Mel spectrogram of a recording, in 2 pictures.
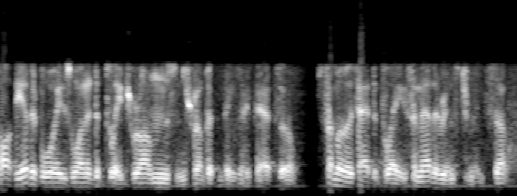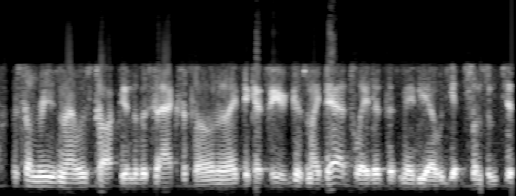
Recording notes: called in to that cozy radio studio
